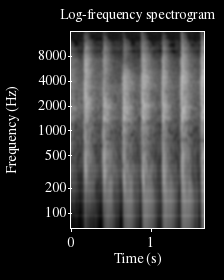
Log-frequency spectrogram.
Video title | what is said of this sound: Sawing a Spiral Cracked Oak Log | you can hear it. That's hollow.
